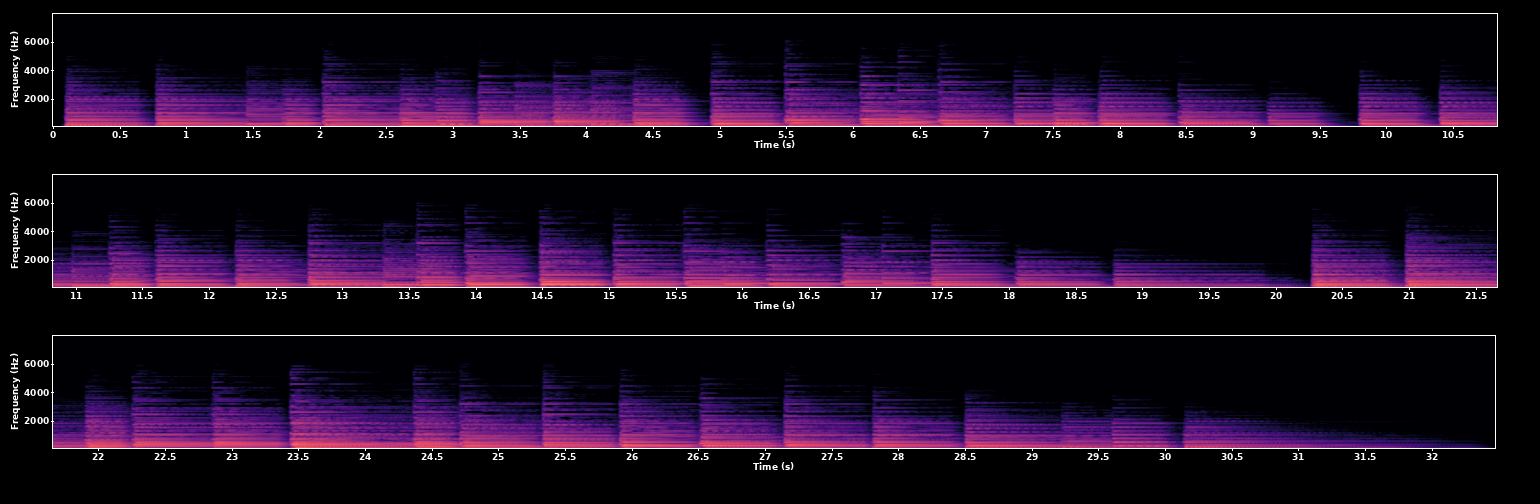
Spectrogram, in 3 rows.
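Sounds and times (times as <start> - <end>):
piano backing: 0.0 - 32.4.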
